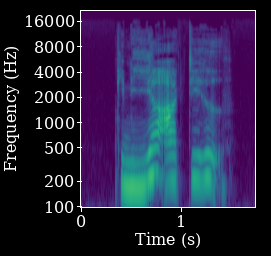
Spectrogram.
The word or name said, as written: gnieragtighed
